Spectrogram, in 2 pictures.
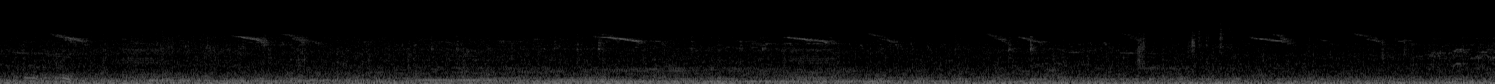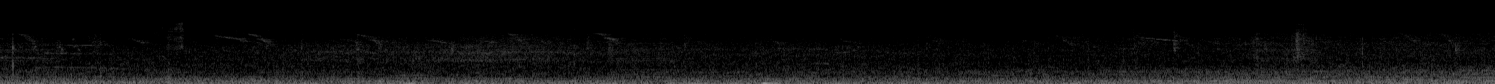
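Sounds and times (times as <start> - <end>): birds chirping: 0.0 - 29.9
low background rumble: 0.0 - 29.9.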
